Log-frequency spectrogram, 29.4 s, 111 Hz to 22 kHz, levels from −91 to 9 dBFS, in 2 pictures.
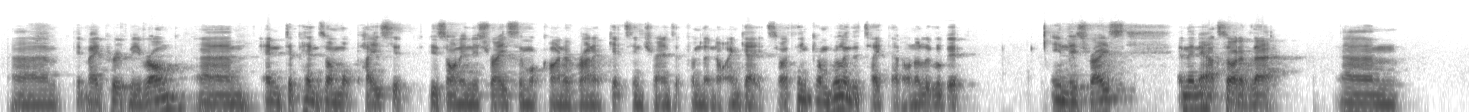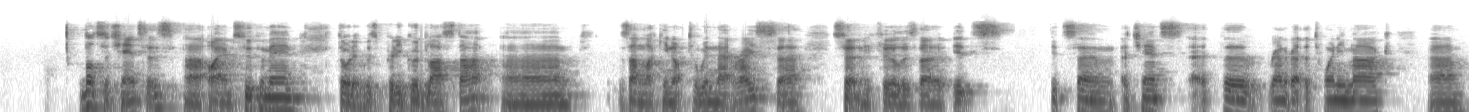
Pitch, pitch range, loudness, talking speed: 90 Hz, 80-100 Hz, -25 LUFS, 190 wpm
